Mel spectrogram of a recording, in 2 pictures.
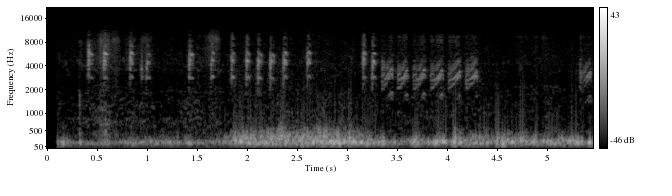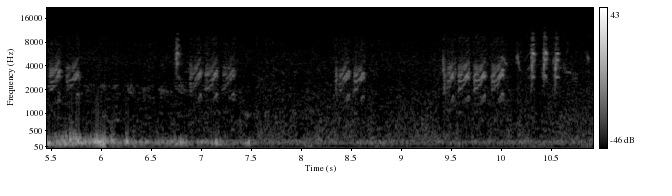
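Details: Possible sedge warbler (identity uncertain), a hard-to-film reed bird, gives bursts of fast, scratchy chattering and trilled notes with short pauses between phrases, over a low rumbling background that fades after six seconds.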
